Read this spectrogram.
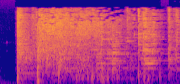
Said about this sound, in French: Briser un miroir. Briser signifie casser.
